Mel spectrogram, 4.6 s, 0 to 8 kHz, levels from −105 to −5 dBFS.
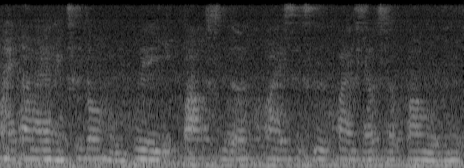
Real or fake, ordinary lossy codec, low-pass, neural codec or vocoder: fake; none; 7.2 kHz; codec, 16 kHz in and 24 kHz out, 2.2 kbps, FireRedTTS-2 codec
